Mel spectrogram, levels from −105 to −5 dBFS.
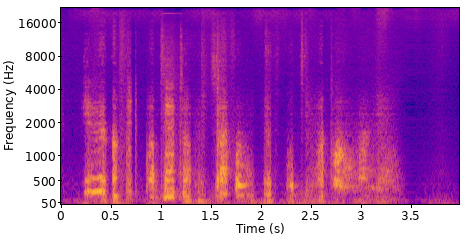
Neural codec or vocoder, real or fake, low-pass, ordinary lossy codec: codec, 44.1 kHz, 0.9 kbps, DAC; fake; none; none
